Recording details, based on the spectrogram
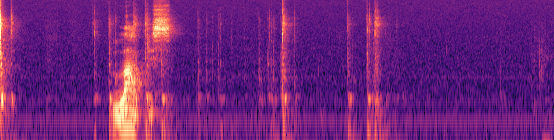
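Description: Someone types a file name on a computer keyboard in short bursts of close, crisp key clicks with pauses between them, and a person speaks briefly in between.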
